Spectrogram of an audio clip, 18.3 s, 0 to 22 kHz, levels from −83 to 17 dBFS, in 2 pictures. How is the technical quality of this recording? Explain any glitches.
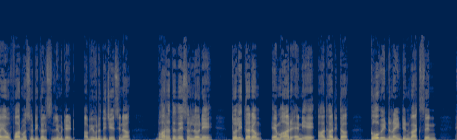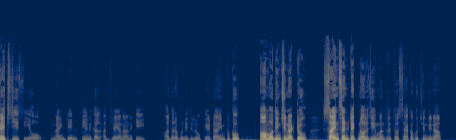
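The recording has three episodes of zipper noise where the level is moved in audible steps. From 9.16 to 9.6 s, just after "ఆధారిత కోవిడ్ నైంటీన్ వాక్సిన్", the gain drops roughly 25 dB at around 30 steps per second. From 13.4 to 13.9 s, between "క్లినికల్ అధ్యయనానికి అదనపు నిధులు" and "ఆమోదించినట్టు సైన్స్", it rises by a similar amount. From 16.02 to 16.8 s it falls about 15 dB at roughly 10 steps per second. Each 2 dB jump is applied without smoothing, so it puts a small click into the signal, and together they form a ticking rasp over the speech.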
